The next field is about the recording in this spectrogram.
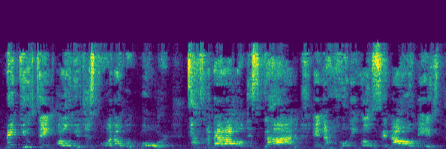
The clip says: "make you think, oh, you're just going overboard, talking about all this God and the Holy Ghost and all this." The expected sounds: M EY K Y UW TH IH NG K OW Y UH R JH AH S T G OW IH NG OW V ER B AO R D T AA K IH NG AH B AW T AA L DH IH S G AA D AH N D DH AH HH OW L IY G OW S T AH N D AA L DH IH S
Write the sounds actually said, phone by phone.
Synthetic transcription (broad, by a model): M EY K Y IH TH IH NG K OW Y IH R JH AH S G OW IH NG OW V ER B AO R D T AA K IH NG AH B AW T AA L DH IH S G AA D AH N DH AH HH OW L IY G OW S T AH N AA L DH IH S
